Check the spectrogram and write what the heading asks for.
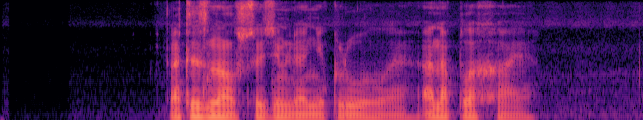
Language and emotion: Russian, sad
